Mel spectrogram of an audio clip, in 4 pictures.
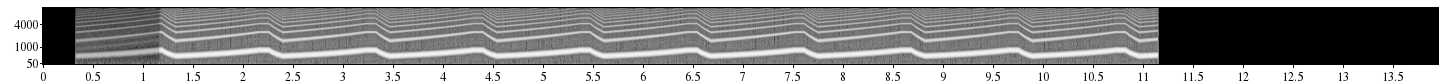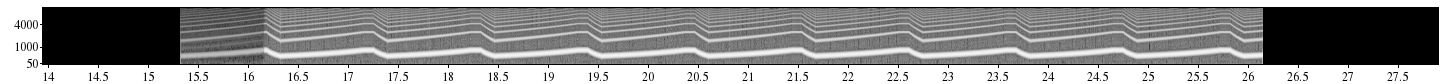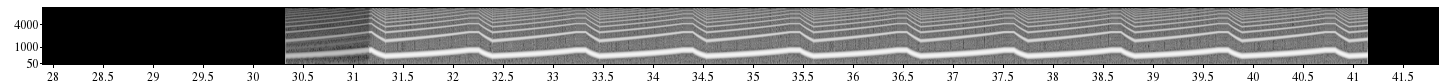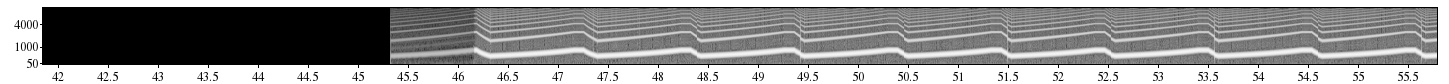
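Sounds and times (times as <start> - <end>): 
siren: 0.4 - 11.2, 15.4 - 26.2, 30.4 - 41.2, 45.4 - 55.7.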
